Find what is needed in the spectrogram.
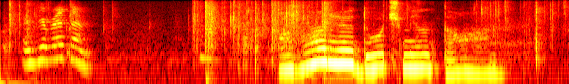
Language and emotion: Russian, sad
